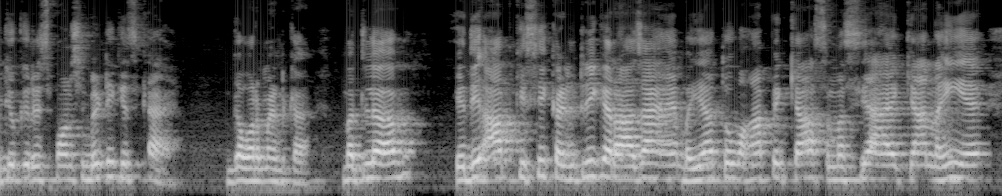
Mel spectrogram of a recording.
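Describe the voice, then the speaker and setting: A teacher explaining a history lesson for class 9. The teacher reads English lines slowly, then explains them in Hindi, asking the class questions and answering them. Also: medium pitch. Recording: echoey room.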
